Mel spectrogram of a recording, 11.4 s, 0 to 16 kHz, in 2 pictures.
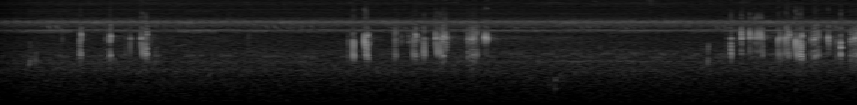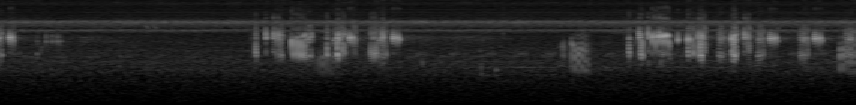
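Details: Uruguay harlequin frogs calling at night from a small puddle in the flooded savannah of the Pantanal, recorded on a Sony PCM A10 with Lom mikroUsi microphones; short bursts of dry rapid clicks separated by pauses, over a steady high insect hum.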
